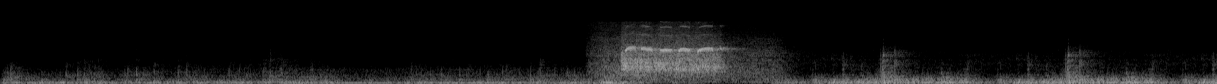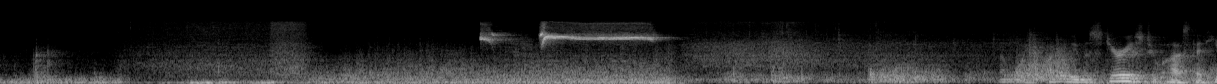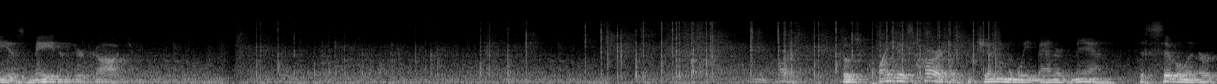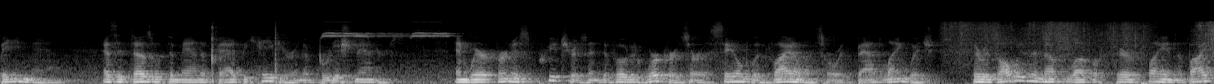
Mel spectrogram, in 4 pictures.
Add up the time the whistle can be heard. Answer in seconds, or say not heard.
5 s.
